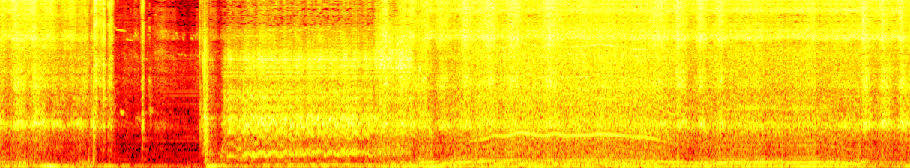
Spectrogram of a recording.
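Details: Ford Falcon Ranchero ("FalconStein") being revived: after a brief gap the engine catches, then idles unevenly with wavering revs near stalling; owner suspects stuck carburetor float; new fuel pump works; carb rebuild planned.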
